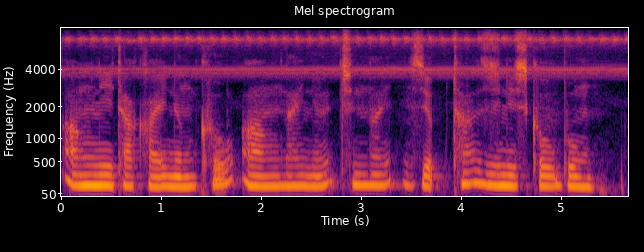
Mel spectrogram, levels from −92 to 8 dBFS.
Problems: constant background noise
